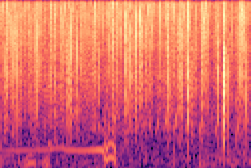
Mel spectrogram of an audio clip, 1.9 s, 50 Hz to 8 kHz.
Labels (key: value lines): label: biophony, cascading saw
recorder: SoundTrap 600 or HydroMoth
